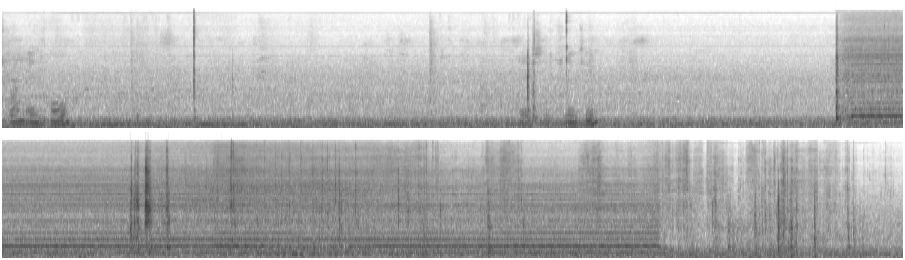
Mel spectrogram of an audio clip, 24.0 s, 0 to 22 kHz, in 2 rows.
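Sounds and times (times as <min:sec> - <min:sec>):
printer motor whining: 0:11.1 - 0:21.3
printer clicks: 0:13.6 - 0:20.8.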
